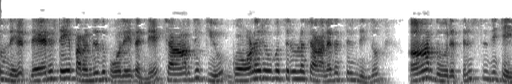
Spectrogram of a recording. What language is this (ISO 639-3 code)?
mal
